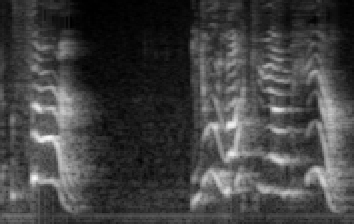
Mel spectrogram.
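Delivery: imitating what she wanted to snap back; sassy inner retort. Model answering the rude director in her head, high sassy retort. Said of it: "I was like".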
